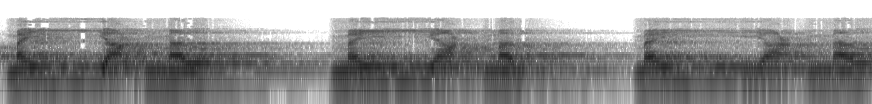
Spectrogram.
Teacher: Ya, nunnya lebur masuk ke dalam huruf ya. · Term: idgham beguna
